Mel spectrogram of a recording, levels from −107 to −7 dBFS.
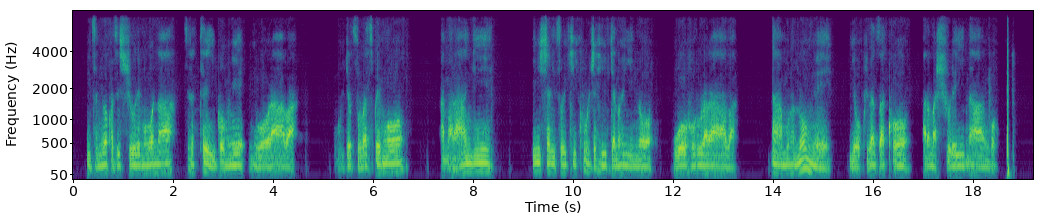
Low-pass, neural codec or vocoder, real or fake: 7.2 kHz; codec, 16 kHz, 4 kbps, FreqCodec, smaller model; fake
